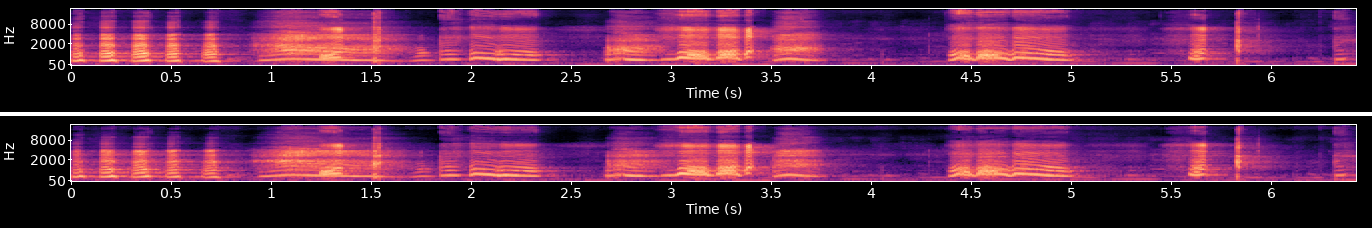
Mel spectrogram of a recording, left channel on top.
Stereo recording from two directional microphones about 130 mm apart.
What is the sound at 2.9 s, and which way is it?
Laughter, 20° left (ahead or behind).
